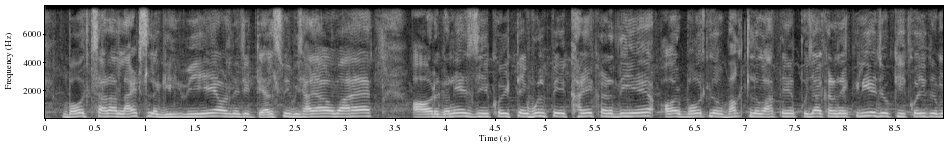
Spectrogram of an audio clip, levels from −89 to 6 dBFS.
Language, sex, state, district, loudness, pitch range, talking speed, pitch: Hindi, male, Bihar, Araria, -14 LUFS, 200-220 Hz, 240 wpm, 210 Hz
